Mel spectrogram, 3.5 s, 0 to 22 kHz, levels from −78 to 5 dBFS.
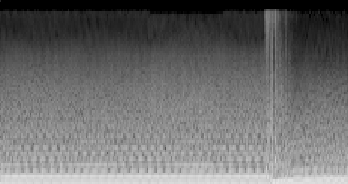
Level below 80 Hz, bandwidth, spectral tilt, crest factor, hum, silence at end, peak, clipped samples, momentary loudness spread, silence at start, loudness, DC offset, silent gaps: -10 dBFS; 17 kHz; -7 dB/octave; 6 dB; none; 0 s; -2 dBFS; under 0.1%; 0 LU; 0 s; -9 LUFS; 1%; none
